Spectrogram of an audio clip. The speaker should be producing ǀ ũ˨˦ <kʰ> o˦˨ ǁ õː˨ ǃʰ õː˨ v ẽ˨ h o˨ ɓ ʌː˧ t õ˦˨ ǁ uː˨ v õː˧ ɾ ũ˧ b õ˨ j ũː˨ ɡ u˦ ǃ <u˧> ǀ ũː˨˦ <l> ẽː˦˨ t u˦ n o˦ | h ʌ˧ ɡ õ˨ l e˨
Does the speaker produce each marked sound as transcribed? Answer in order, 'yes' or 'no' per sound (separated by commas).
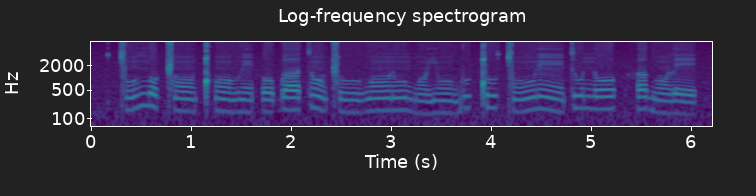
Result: no, no, no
